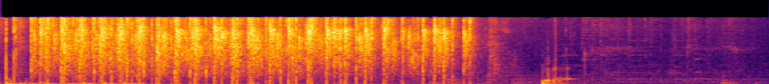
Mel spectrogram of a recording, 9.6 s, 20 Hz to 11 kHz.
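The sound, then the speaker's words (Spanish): An audience claps loudly and steadily for about six seconds to welcome visiting guests on 4 November 2010. The applause is dense and overlapping and fades out, followed by a quieter moment with a few faint sounds. “Hoy, 4 de noviembre del 2010, tenemos unas personas que nos acompañan y me gustaría que les diéramos un gran aplauso.”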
